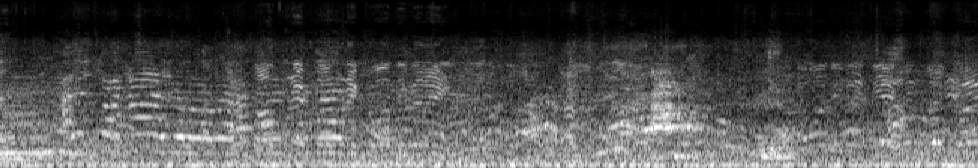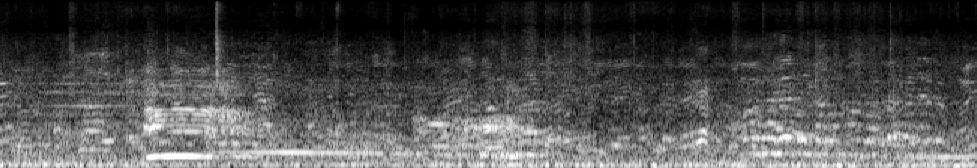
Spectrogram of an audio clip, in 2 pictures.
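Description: Sahiwal bulls at a busy cattle market in Dinajpur moo loudly several times, with deep drawn-out calls rising over a steady crowd babble and nearby talk.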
